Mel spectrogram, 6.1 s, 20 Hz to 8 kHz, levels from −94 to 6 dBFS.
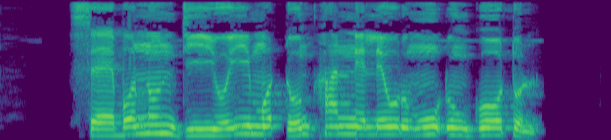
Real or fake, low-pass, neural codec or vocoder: real; 7.2 kHz; none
